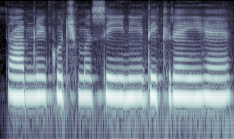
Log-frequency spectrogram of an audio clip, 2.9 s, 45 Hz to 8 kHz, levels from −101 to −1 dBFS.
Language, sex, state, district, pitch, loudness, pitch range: Hindi, female, Madhya Pradesh, Bhopal, 220 Hz, -13 LUFS, 220-225 Hz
